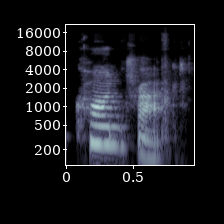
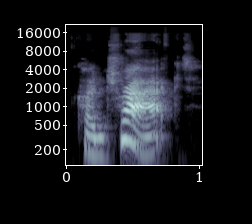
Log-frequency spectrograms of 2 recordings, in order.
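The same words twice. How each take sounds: First: The stress is on the first syllable. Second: The stress is on the second syllable. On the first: It names an official agreement. "This is a noun" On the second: It is an action of changing size. "If we look at this word here as a verb"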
